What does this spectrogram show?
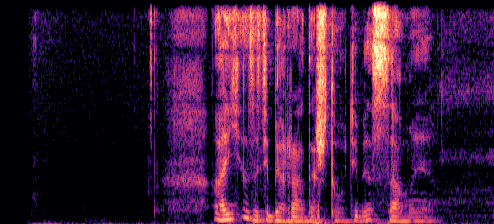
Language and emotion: Russian, neutral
